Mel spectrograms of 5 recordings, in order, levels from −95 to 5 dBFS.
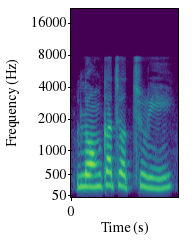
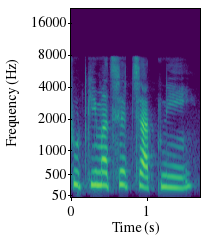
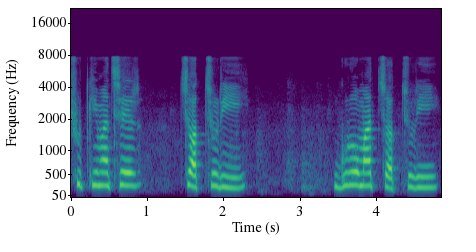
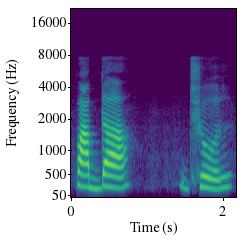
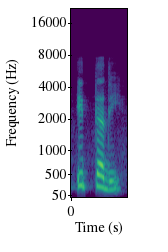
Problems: background conversations at intervals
